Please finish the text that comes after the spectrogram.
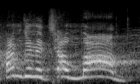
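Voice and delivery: put-on high-pitched wronged little boy; aggrieved kid. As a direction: whine an accusation at dad as a child. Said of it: "I know this kid was like".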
